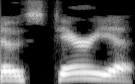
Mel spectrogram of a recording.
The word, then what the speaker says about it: osteria: An osteria, Italian pronunciation, Osteria, plural Osteri, in Italy was originally a place serving wine and simple food.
